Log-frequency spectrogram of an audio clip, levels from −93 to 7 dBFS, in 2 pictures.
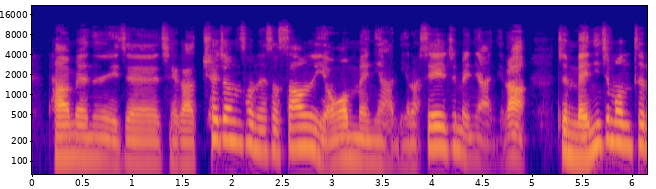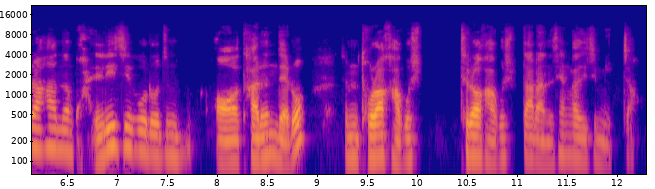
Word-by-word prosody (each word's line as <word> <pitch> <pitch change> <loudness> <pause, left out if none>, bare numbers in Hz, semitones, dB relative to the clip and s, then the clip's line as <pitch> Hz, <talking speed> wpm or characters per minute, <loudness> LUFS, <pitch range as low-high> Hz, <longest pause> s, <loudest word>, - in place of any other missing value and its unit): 다음에는 120 -2 +1
이제 100 0 -3
제가 100 0 -2
'최전선에서 190 -8 0
싸우는 165 0 +2
영업맨이 105 0 0
아니라 90 0 -10
세일즈맨이 160 -8 -1
아니라 - - +1 0.3
좀 145 -2 +1
management를 175 - +3
하는 155 -2 -3
관리직으로 145 -1 -2
좀 120 -1 -10 0.3
어 105 -1 +5
다른 120 +3 +1
데로 110 - +3 0.3
좀 120 0 -7
돌아가고 120 -2 +4
싶 110 - -11 0.3
들어가고 120 -2 +3
싶다.'라는 110 -4 -5
생각이 120 -3 -7
좀 105 -2 -13
있죠. - - -15
120 Hz, 370 characters per minute, -23 LUFS, 110-155 Hz, 0.3 s, 어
